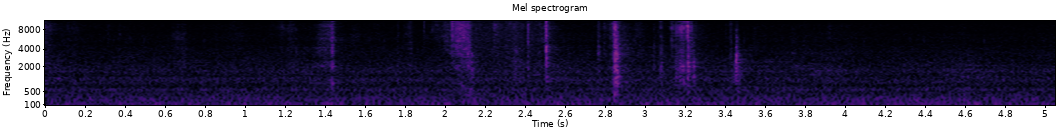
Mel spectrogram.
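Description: Faint paper crackles and rustles as a paper sticker is peeled from its backing and pressed onto a planner page, with a handful of short crackles in the middle.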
